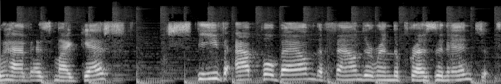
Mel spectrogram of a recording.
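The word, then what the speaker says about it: Appelbaum: Everybody says Applebaum, but it is Applebaum.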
